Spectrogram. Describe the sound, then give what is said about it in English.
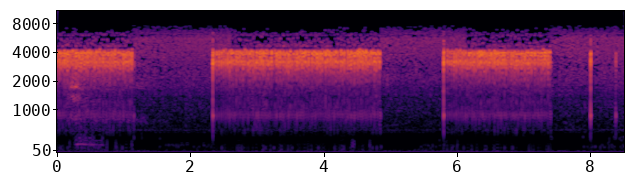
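A telephone rings on the line as a call is put through to the Murray Hill exchange, to an office late at night, buzzy bursts in a steady cadence: three long rings separated by short pauses, heard slightly muffled as if through the receiver, with no voices. “Ringing Murray Hill”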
